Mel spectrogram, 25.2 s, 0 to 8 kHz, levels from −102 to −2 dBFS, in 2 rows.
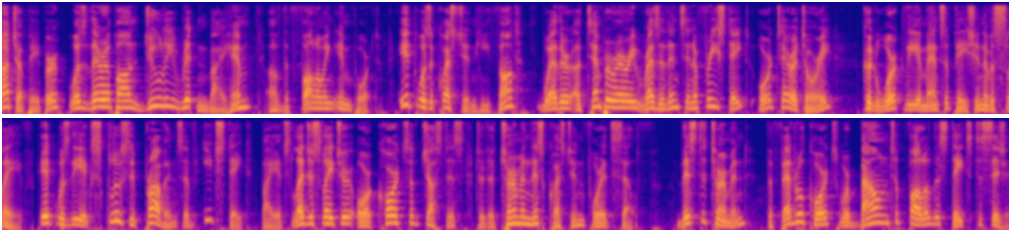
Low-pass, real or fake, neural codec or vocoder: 7.2 kHz; real; none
